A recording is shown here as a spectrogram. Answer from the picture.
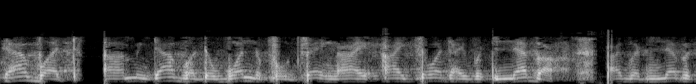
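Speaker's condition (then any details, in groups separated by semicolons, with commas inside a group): Cerebral palsy; predicted never to walk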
